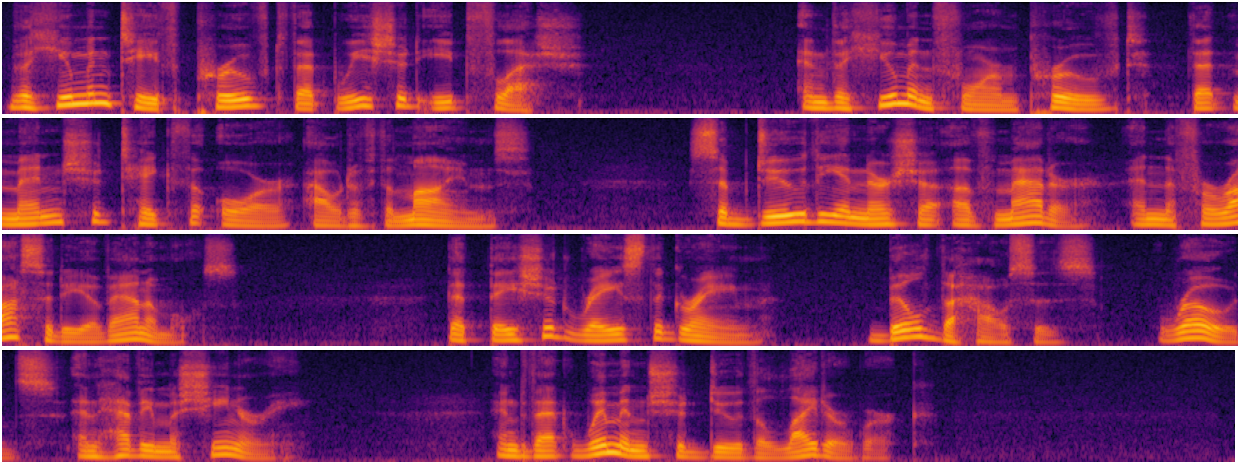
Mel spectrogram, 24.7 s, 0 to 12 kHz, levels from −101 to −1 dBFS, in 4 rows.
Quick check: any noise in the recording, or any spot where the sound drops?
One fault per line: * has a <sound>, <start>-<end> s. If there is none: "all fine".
all fine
